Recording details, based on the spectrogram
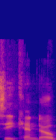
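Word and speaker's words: Suikendo: the martial art I'm talking about is called secendo and it's pronounced secundo but it's spelled s-u-i Kendo and c means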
